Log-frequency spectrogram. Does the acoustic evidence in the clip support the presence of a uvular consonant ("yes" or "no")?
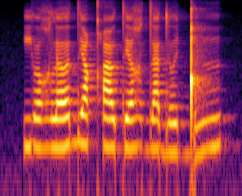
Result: yes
